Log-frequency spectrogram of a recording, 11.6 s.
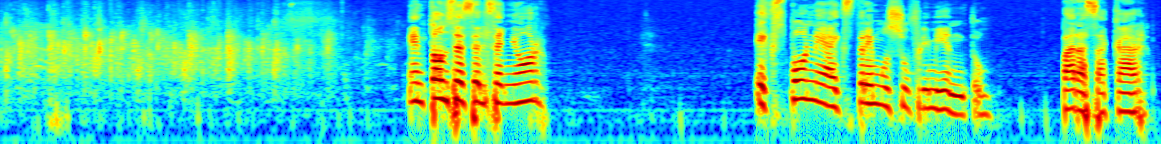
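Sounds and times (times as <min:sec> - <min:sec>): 
audience applause: 0:00.0 - 0:04.0
speech: 0:04.1 - 0:05.5, 0:07.6 - 0:10.0, 0:10.6 - 0:11.5.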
